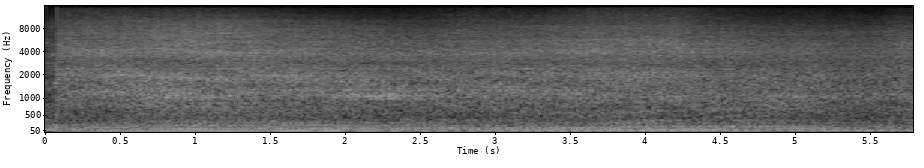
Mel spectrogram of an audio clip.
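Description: Porsche 911's air-cooled flat-six engine idling steadily, with a fast, even low pulsing under a hiss.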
